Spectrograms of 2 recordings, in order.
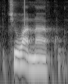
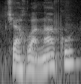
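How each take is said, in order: First: The name is said with three syllables, ending -naku. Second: The name is said with four syllables, ending -naco.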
